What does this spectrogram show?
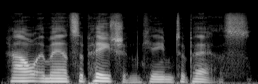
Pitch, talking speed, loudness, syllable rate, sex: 125 Hz, 115 wpm, -17 LUFS, 3.9 syllables/s, male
